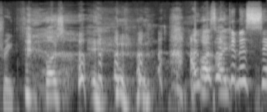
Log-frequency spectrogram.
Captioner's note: laughing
